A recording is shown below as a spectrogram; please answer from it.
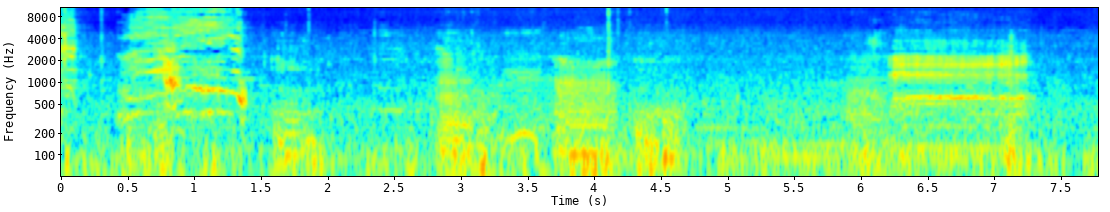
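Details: Live farm sheep giving a single wavering, nasal bleat near the end, after a person's greeting and scattered farmyard noises among ducks, geese and pigs.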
